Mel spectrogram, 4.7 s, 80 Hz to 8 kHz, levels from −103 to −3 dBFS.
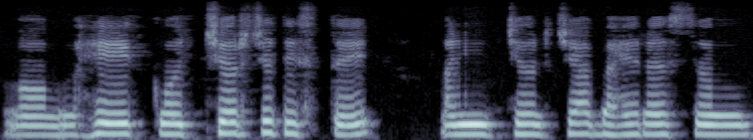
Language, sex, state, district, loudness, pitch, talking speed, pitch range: Marathi, female, Karnataka, Belgaum, -29 LUFS, 210 Hz, 90 wpm, 200-215 Hz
